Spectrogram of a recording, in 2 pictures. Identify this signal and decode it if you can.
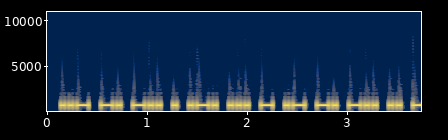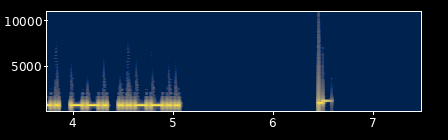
Morse code, heard as a keyed tone, about 32 wpm, 700 Hz. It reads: UNDERSTANDING?
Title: Sentences from Top 1000 Words - Review Part 3 - 30wpm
